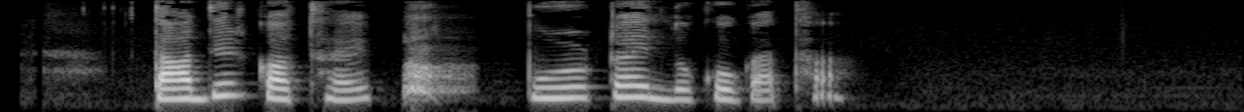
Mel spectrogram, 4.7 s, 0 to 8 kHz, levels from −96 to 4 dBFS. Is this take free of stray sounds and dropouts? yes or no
no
